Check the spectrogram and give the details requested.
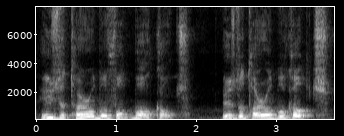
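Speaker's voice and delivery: mock pundit voice, lightly put on; a light send-up of a TV pundit; mimicking Rob Parker. Sports podcaster imitating pundit Rob Parker's take. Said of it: "That's the way he talks".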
